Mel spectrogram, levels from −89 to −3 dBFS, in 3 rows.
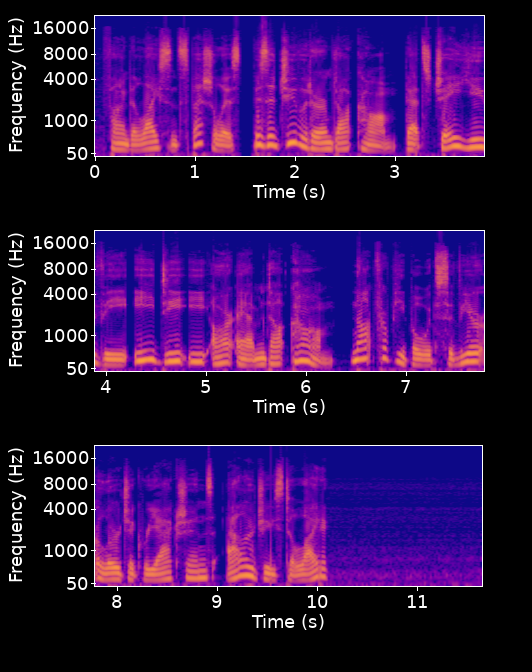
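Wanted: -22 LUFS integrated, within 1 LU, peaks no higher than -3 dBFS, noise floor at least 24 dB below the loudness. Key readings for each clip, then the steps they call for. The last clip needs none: clipped 0.8%; flat tops at -21.5 dBFS; dropouts 5; longest dropout 3.0 ms; loudness -31.0 LUFS; peak -21.5 dBFS; loudness target -22.0 LUFS
-> clip repair -21.5 dBFS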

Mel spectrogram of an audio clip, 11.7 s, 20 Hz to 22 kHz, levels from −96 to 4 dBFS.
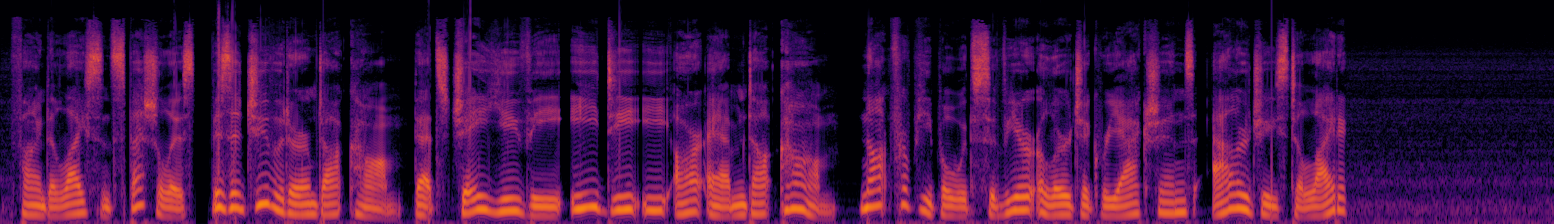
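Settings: clipped 0.0%; dropouts 5; longest dropout 3.0 ms
-> interpolate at 2.42/3.21/7.48/8.94/9.53, 3 ms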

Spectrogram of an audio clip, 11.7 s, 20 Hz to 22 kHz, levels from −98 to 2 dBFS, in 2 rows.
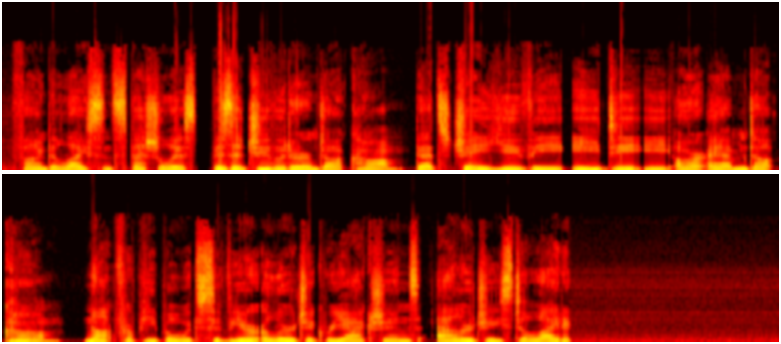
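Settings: dropouts 0; loudness -31.0 LUFS; peak -12.5 dBFS; loudness target -22.0 LUFS
-> gain +9 dB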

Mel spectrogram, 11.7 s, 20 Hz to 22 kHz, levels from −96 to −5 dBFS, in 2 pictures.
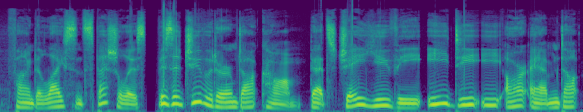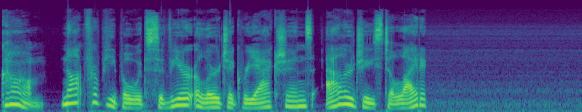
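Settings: loudness -22.0 LUFS; peak -3.5 dBFS; noise floor -56 dBFS

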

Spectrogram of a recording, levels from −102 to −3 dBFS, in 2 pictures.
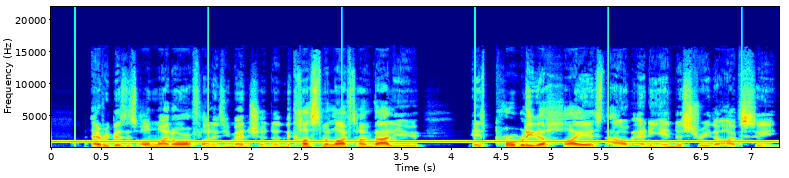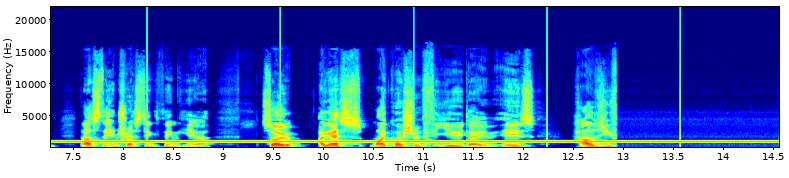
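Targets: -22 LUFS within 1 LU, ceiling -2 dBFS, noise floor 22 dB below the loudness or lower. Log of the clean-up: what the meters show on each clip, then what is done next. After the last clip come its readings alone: clicks 11; steady tone 960 Hz; tone level -30 dBFS; loudness -26.5 LUFS; peak -7.5 dBFS; loudness target -22.0 LUFS
-> de-click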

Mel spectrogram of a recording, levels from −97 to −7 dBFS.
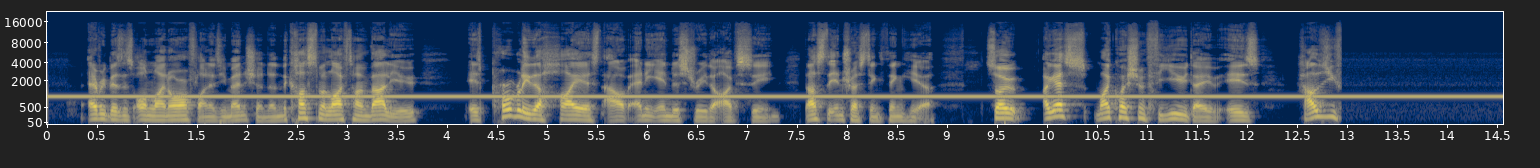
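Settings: clicks 0; steady tone 960 Hz; tone level -30 dBFS
-> notch 960 Hz, Q 30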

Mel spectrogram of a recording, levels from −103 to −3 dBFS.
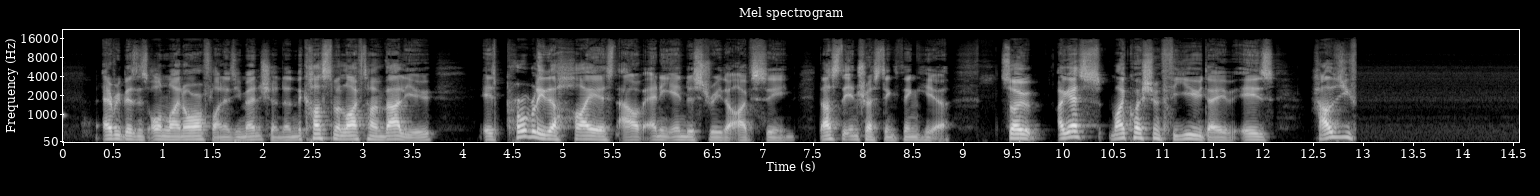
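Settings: steady tone none; loudness -27.0 LUFS; peak -7.5 dBFS; loudness target -22.0 LUFS
-> gain +5 dB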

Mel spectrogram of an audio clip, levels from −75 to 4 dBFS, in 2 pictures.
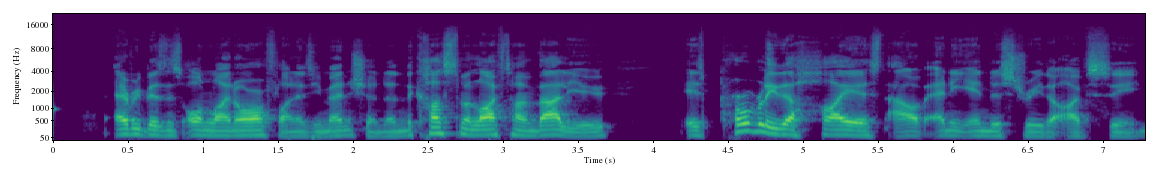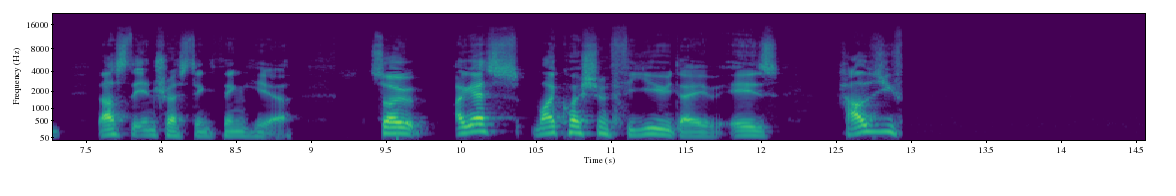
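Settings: loudness -22.0 LUFS; peak -2.5 dBFS; noise floor -71 dBFS

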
